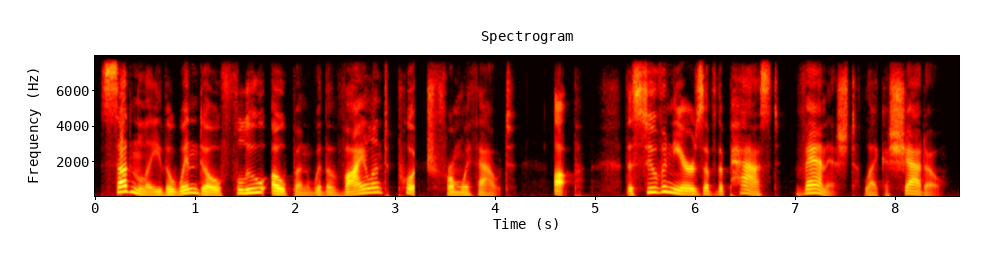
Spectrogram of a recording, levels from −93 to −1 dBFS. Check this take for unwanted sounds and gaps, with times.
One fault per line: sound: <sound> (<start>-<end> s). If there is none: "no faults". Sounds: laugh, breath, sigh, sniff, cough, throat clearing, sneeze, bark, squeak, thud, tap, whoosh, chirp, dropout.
sound: dropout (3.2-3.3 s)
